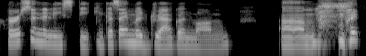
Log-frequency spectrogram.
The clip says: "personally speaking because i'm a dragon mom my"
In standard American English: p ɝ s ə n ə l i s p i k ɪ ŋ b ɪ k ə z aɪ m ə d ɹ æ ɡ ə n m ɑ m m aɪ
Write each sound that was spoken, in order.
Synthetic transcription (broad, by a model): p ɝ s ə n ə l i s p i k ɪ ŋ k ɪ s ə aɪ m ə d ɹ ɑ ɡ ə n m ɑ m m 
